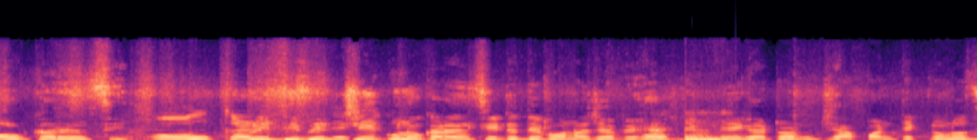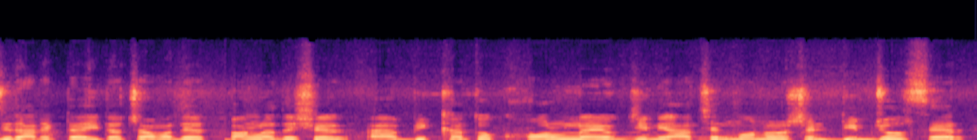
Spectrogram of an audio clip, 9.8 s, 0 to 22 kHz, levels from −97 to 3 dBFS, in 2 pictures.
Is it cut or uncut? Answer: cut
